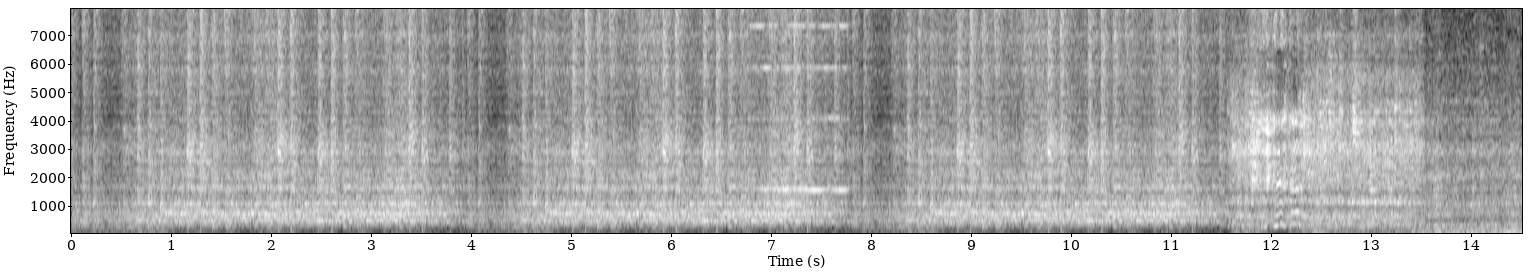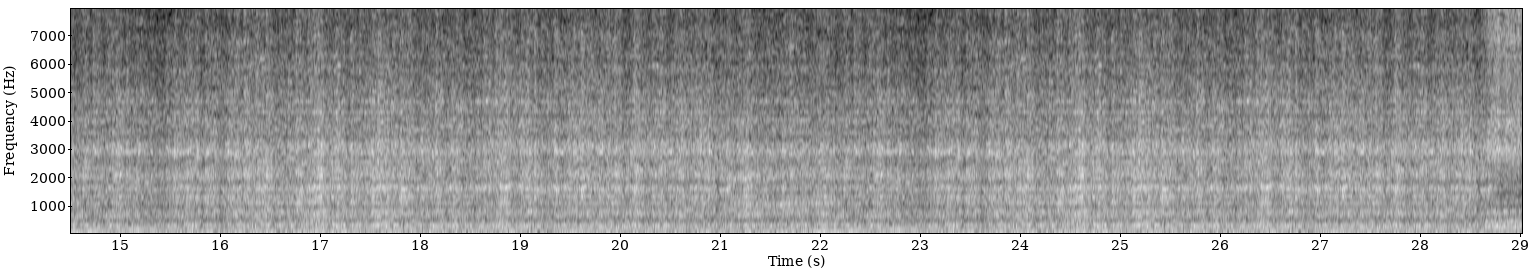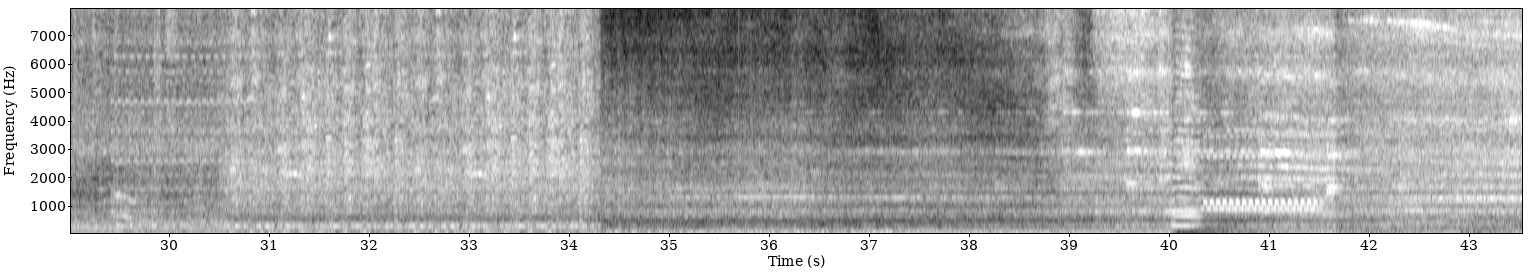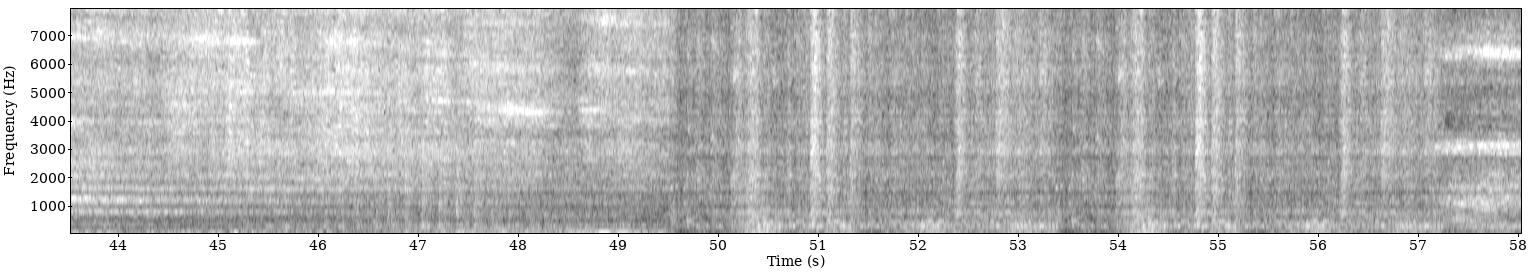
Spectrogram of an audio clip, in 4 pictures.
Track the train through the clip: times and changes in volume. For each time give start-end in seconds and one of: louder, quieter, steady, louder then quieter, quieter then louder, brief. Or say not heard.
0.0-58.0 steady.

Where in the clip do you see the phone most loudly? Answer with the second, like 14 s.
41 s.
